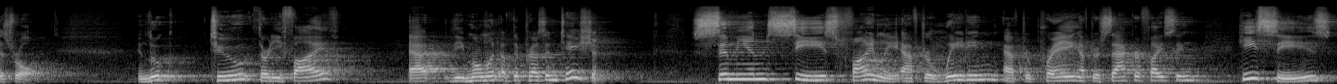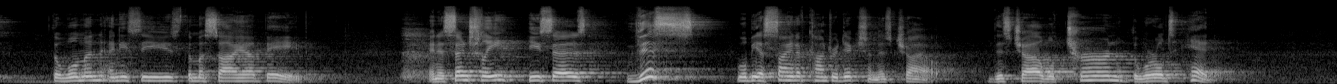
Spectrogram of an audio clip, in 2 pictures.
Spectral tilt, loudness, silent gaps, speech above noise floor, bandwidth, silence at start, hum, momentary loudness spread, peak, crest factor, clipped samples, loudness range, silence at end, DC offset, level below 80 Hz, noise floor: -4 dB/octave; -22 LUFS; none; 31 dB; 16 kHz; 0 s; none; 12 LU; -8 dBFS; 14 dB; under 0.1%; 3 LU; 0.95 s; under 0.1%; -58 dBFS; -52 dBFS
